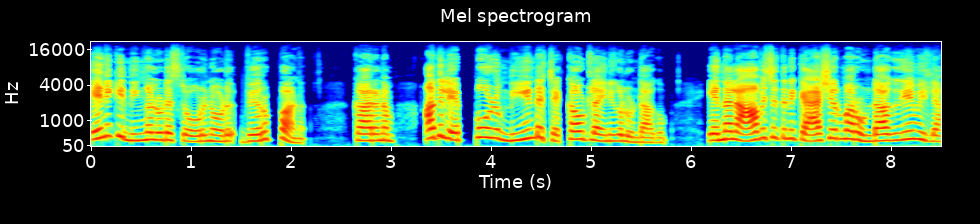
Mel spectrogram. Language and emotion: Malayalam, angry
